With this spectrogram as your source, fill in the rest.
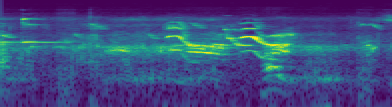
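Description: A goat bleats nearby, a wavering nasal cry lasting about a second, with faint background noise and no talking.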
